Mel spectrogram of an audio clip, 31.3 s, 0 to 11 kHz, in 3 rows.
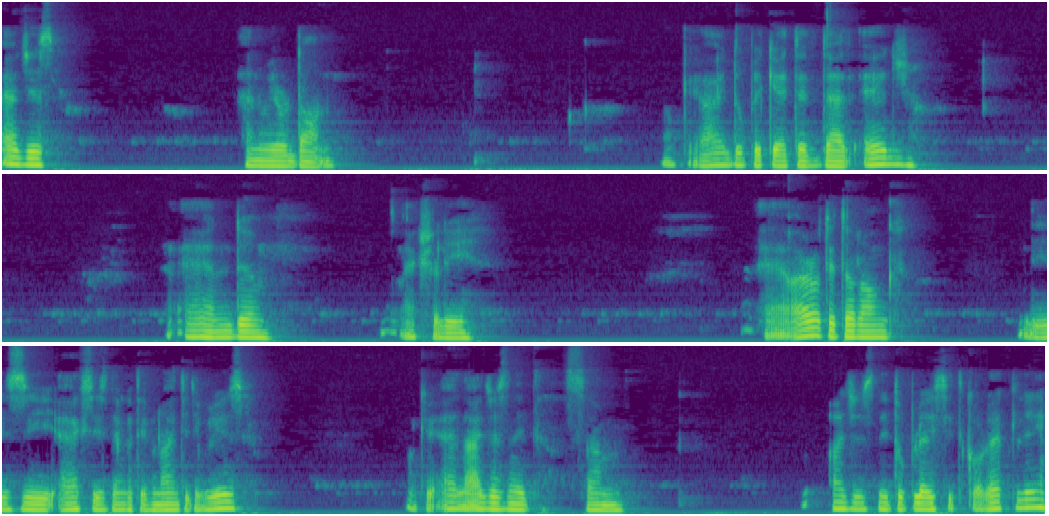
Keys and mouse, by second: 2.7 shift+d, 10.3-12.7 middle drag, 13.9 r, 21.3-24.1 middle drag, 24.1 g, 26.7-27.7 drag, 28.5 middle click.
